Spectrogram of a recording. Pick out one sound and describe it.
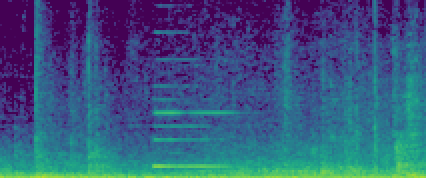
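An elevator bell chimes once.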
